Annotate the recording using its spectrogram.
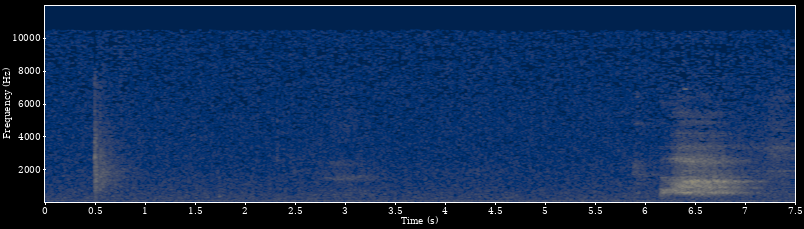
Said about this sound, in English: Along with the yawning, the sounds, distant barking, people. Everything for just this moment, just as it is.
